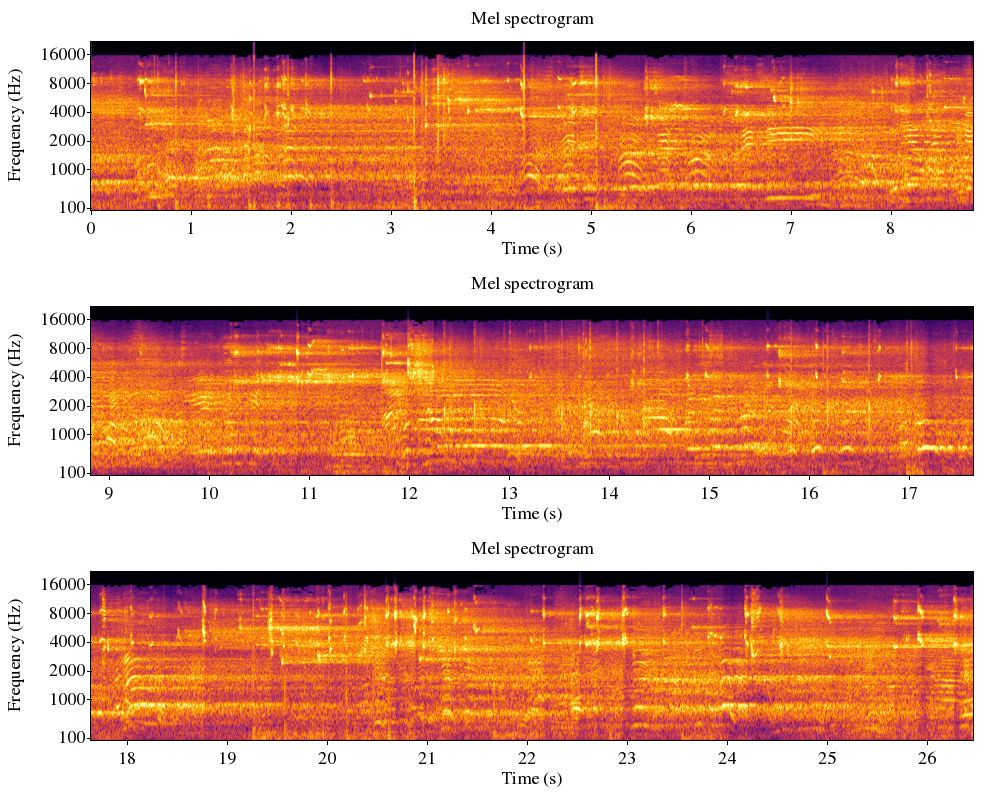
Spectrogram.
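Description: Live game sound of basketball play in an indoor gymnasium: a basketball bouncing on the hardwood floor amid indistinct players' voices calling out.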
